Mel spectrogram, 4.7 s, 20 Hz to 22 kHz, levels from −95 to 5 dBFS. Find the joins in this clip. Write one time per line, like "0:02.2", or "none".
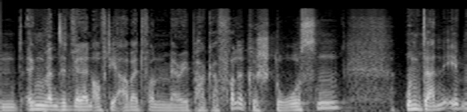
0:00.9
0:02.4

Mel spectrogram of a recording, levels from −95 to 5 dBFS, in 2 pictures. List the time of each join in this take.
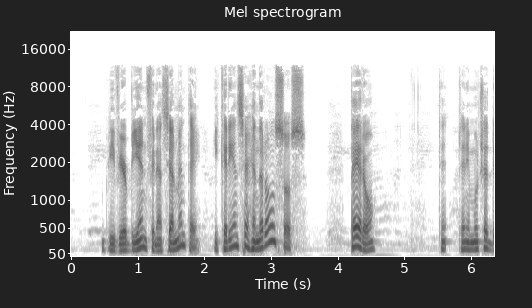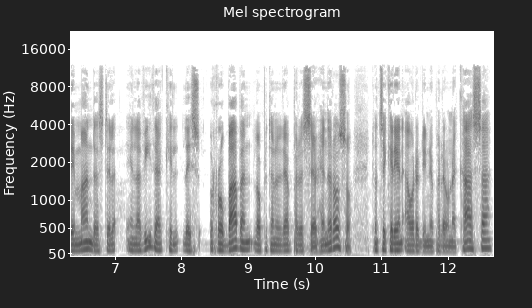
none

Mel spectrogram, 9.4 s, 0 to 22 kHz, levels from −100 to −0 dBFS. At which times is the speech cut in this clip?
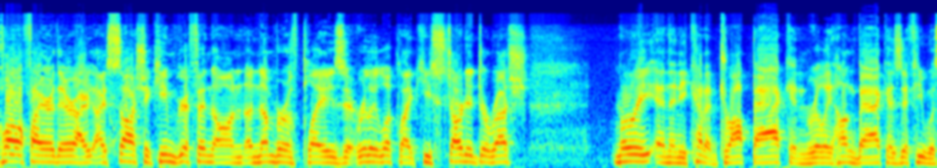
none

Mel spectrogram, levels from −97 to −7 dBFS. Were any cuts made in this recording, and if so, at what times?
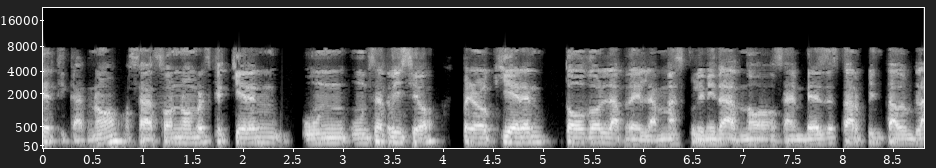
0:04.1
0:05.8

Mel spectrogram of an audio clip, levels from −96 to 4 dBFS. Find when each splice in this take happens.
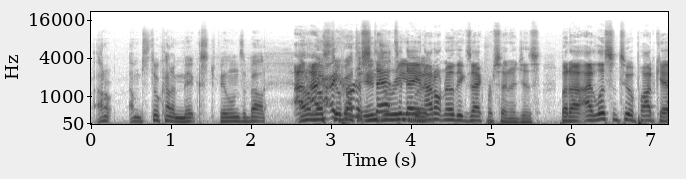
0:02.2
0:02.9
0:05.8

